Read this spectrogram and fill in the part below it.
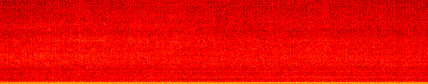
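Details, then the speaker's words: Nissan Z, straight-piped exhaust awaiting rear-mount turbo: loud, raspy, booming idle with heavy low drone, unmuffled; power steering whine noticed earlier, fluid never added. "This thing is so loud right now. I don't know how people with straight pipe Z's live with themselves. It's like actually horrible."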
